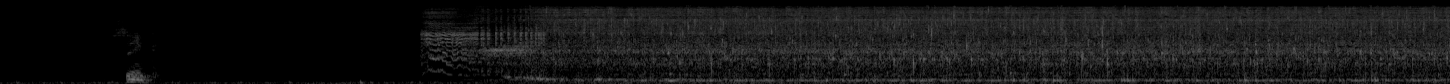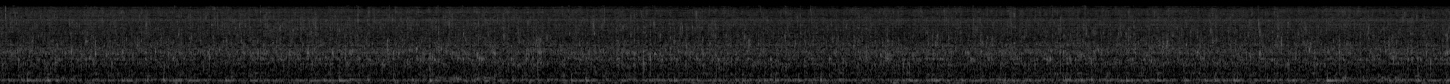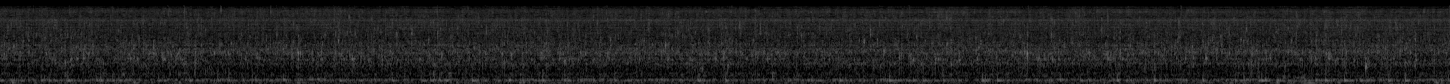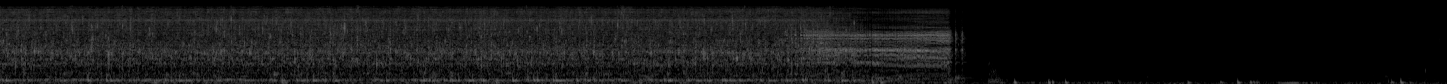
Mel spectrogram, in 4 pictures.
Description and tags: sink run 3
squeaky faucet h4n & rode mic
